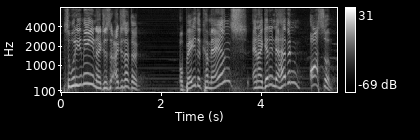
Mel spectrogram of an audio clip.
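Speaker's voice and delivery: mock-eager rich man asking Jesus. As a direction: play him smug and chirpy. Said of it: "this person comes up to Jesus".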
